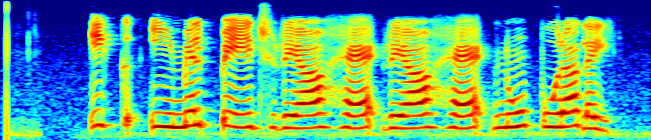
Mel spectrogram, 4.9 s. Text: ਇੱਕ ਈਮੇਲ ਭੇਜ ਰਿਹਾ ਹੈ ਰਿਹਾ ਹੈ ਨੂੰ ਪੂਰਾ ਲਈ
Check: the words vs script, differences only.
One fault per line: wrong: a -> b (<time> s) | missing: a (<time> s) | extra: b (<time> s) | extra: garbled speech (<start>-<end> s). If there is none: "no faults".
no faults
